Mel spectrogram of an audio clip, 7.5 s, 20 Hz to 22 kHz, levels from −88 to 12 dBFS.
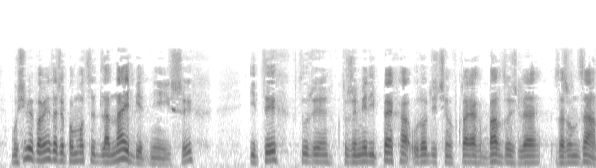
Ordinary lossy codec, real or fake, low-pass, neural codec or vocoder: none; real; none; none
